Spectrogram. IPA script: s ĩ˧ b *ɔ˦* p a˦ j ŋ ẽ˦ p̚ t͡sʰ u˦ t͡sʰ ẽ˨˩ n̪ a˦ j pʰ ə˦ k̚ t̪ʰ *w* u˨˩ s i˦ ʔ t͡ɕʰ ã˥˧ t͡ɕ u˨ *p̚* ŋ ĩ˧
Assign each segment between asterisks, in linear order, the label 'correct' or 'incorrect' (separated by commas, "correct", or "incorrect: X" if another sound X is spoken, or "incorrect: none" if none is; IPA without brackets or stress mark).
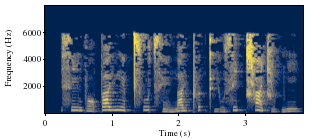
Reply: incorrect: ɔ˨˩, incorrect: j, correct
